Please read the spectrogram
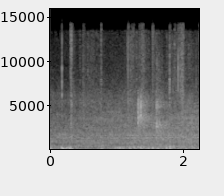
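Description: Low rumbling noise of wind and handling on a handheld camera's microphone as it is carried along.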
